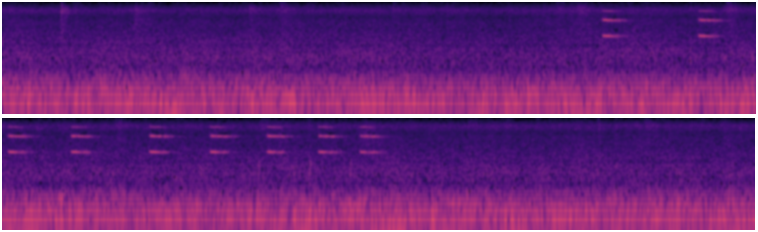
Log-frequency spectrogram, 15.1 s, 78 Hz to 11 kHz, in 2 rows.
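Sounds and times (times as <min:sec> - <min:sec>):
steady low hum: 0:00.0 - 0:15.0
short high beeps: 0:06.0 - 0:06.3, 0:07.0 - 0:11.4.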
